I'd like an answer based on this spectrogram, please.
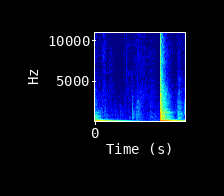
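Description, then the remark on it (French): Two deep djembe bass notes struck in the drum's center: a booming low thump already ringing out at the start, then after a short silence a second loud strike that slowly fades. “La basse, c'est au milieu du percussion.”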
